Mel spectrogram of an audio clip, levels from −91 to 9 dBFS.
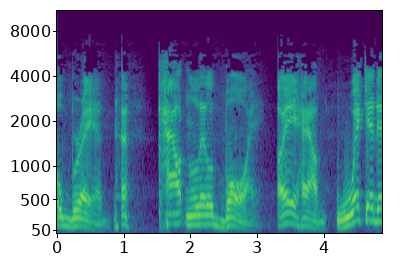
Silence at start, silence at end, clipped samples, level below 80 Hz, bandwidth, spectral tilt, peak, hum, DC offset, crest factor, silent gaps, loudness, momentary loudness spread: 0 s; 0 s; under 0.1%; -52 dBFS; 6.8 kHz; -7.5 dB/octave; -2 dBFS; none; under 0.1%; 14 dB; none; -16 LUFS; 10 LU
